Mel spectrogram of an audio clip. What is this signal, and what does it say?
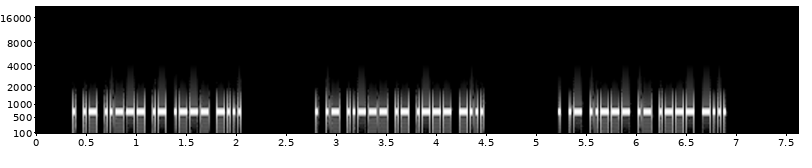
Morse code, heard as a keyed tone, about 44 wpm, 700 Hz. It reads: EA2AJB EA2AJB EA2AJB
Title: Call Signs Repeated 2x - 45wpm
